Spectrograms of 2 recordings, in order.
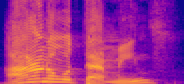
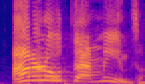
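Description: First: Said in the usual way. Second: Much higher, baffled repeat; mock baffled. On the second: Shown as a demonstration. Repeating the phrase in a high baffled voice. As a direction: echo it in a high puzzled voice.

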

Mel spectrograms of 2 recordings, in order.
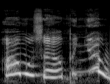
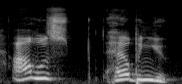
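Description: First: Very high squeaky I was helping you; high-pitched repeat. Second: Said in the usual way. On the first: Retold or imitated. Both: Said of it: "She's like".

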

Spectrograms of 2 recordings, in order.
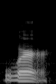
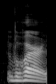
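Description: First: "Were." said /wə˞/ with a falling tune, tried again; "Were." flat /wə˞/, not yet right; wrong take. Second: "Were." said /wɛɹ/, louder, falling and final; "Were." landed as /wɛɹ/, satisfied; corrected take. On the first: To listeners, fixing a word: "Were." as /wə˞/, falling. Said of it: "my vocals and my words were". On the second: To listeners, fixing a word: "Were." as /wɛɹ/, firm. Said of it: "There we go". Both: Shown as a demonstration.

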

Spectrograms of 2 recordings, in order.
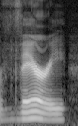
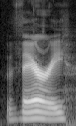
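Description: First: Said in the usual way. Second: Very drawn out, louder; stress on very. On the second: A narrator's reading. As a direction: lean hard on very. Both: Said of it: "very confused".

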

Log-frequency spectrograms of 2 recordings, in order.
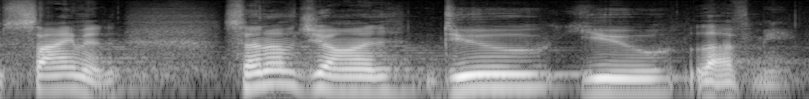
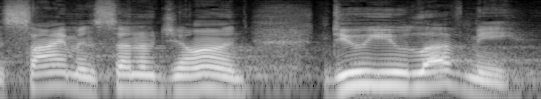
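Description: First: Slow, drawn-out third asking; slow pleading question. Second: Said in the usual way. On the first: Retold or imitated. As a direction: stretch each word as if asking for the last time. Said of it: "A third time". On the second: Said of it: "Jesus repeated the question".

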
